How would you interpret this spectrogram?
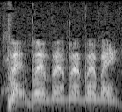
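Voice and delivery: high gleeful yell of bang noises; mock battle cry. Gamer voicing the noises in his head, gleeful high bang yells. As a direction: cheer yourself on with gun noises. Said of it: "I'm there going".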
